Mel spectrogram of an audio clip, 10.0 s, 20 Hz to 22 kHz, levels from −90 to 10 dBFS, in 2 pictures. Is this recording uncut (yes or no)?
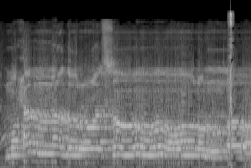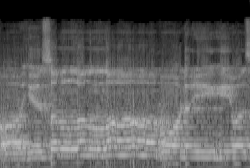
no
